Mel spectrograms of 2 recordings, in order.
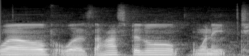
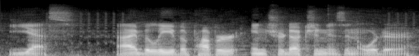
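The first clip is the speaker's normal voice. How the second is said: low, measured android speaking evenly; steady, solemn machine prophet; calm robot voice; 6 semitones lower, 3 dB quieter than usual. Acted.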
